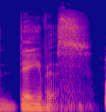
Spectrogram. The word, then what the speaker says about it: Daviess: So before we start drinking this, I want to let you know, even though it's spelled D-A-V-I-E-S-S, it's Davis.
